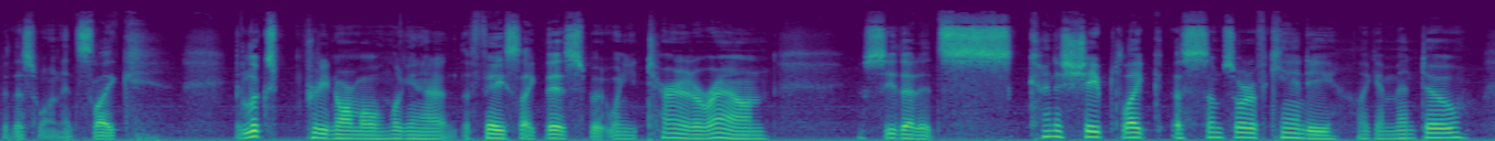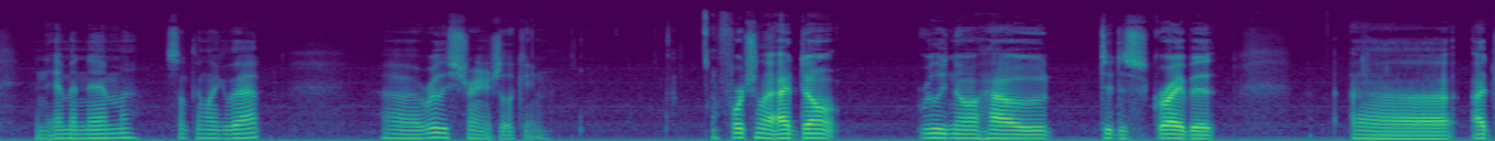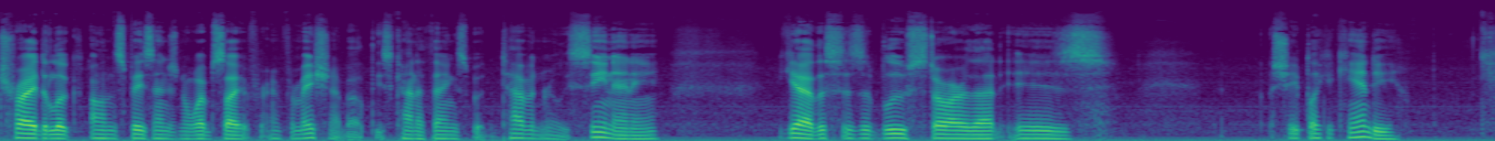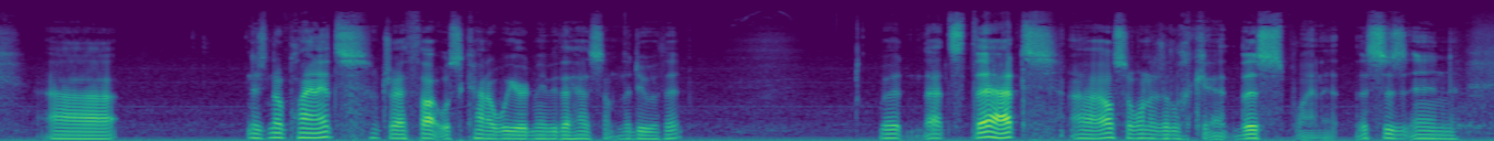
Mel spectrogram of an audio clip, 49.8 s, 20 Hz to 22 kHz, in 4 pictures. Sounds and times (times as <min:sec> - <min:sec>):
Speech: 0:00.0 - 0:01.4, 0:02.0 - 0:06.4, 0:07.1 - 0:14.7, 0:15.6 - 0:17.1, 0:18.3 - 0:19.5, 0:20.1 - 0:22.6, 0:23.6 - 0:30.4, 0:31.4 - 0:34.2, 0:35.5 - 0:36.7, 0:37.7 - 0:38.4, 0:39.4 - 0:43.1, 0:44.7 - 0:49.6.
